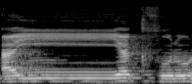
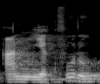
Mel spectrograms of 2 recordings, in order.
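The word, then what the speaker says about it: أَن يَكْفُرُوا: Jadi kalau kita sekedar baca an gitu, an yakfuru, nah ini akan dibaca jelas namanya. Kalau dibaca ayyakfuru ya dimasukkan tapi tidak dengung. Yang sempurna adalah dimasukkan nun sukun ke ya dengan dengungan, disertai dengungan.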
